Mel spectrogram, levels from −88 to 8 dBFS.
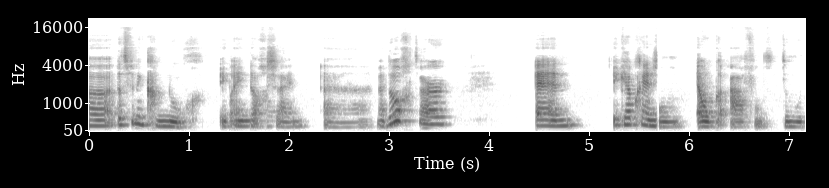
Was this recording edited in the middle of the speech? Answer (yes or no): yes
